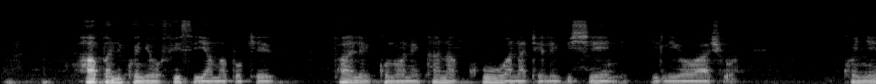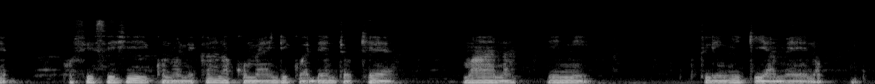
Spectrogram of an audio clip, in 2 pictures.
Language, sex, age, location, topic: Swahili, male, 18-24, Kisii, health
